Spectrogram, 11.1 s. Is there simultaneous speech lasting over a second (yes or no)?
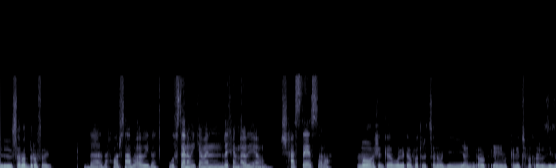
no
